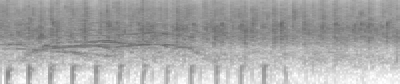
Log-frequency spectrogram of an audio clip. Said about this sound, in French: Mesdames et messieurs, donnez une bonne main d'applaudissement pour … et ….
